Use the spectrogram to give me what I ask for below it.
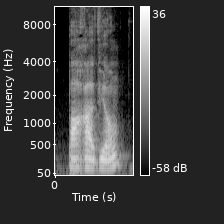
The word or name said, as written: par avion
